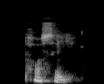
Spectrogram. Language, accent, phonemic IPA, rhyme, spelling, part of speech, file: English, Southern England, /ˈpɒs.i/, -ɒsi, posse, noun, LL-Q1860 (eng)-posse.wav
- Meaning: 1. A group or company of people, originally especially one having hostile intent; a throng, a crowd 2. A group of people summoned to help law enforcement 3. A search party 4. A criminal gang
